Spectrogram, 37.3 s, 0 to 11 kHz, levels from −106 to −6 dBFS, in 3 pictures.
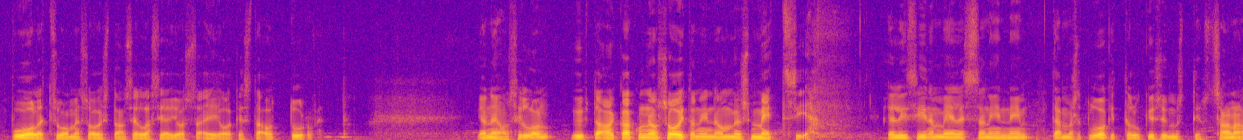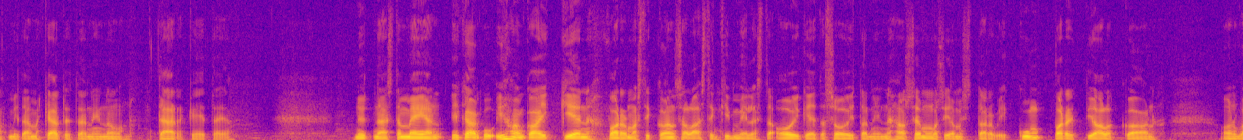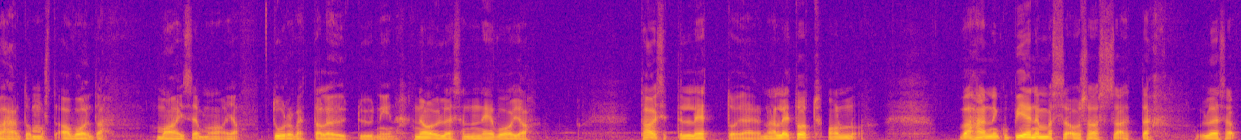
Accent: native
